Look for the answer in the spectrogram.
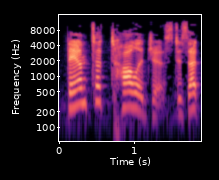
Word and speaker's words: thanatologist: Is an interfaith minister, clinical chaplain, and certified thanatologist.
